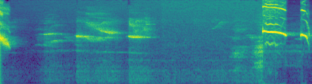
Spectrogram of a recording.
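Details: Orange-headed thrush singing, used as a training recording for young birds; quiet scattered whistles, then a loud, clear, slightly descending whistled note and a short final whistle.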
